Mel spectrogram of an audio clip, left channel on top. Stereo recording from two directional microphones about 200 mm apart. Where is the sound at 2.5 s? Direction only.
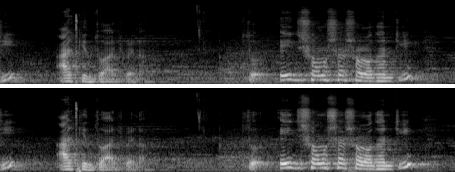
10° right (ahead or behind).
